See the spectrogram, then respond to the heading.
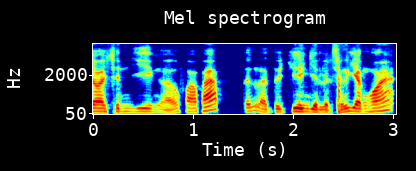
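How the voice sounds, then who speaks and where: A man with a Southern Vietnamese accent speaks over a quiet background. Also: dry, close sound with no echo. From Mekong Delta, Vietnam (Tân Châu, An Giang). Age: 40s. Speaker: university lecturer and cải lương researcher. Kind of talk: interview.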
